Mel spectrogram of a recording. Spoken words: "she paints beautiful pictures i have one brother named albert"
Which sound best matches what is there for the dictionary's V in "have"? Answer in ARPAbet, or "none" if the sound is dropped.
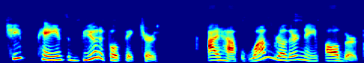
V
